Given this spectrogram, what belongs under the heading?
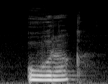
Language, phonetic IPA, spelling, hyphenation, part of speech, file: Czech, [ˈuːrok], úrok, úrok, noun, Cs-úrok.ogg
- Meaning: interest (finance)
